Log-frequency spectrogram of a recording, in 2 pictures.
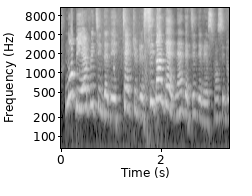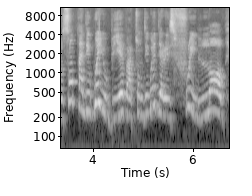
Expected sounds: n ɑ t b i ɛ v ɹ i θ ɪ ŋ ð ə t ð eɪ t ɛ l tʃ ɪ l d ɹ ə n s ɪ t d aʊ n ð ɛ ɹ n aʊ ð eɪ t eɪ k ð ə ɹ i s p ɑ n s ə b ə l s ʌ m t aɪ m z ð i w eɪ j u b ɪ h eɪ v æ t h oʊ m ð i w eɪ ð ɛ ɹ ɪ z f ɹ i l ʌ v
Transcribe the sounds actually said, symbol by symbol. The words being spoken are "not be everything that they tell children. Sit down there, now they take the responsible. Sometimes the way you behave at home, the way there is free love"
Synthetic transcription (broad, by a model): n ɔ b i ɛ v ɹ i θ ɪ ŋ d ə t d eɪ t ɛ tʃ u d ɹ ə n s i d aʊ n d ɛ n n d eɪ t eɪ k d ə ɹ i s p ɑ n s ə b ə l s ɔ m t aɪ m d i w eɪ j u b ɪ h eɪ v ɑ t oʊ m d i w eɪ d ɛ ɹ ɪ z f ɹ i l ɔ v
